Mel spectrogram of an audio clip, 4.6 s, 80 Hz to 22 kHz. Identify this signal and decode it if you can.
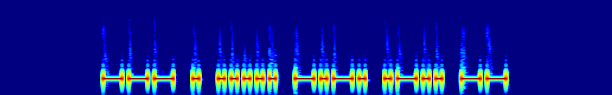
Morse code, heard as a keyed tone, about 25 wpm, 690 Hz. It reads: OE5CLM
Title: DXCC-100 Call Signs - 6 Characters - 25wpm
